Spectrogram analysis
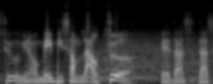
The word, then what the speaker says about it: Lao Tzu: on some books too, you know, maybe some Lao Tzu. Yeah, that's that's how you pronounce it.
